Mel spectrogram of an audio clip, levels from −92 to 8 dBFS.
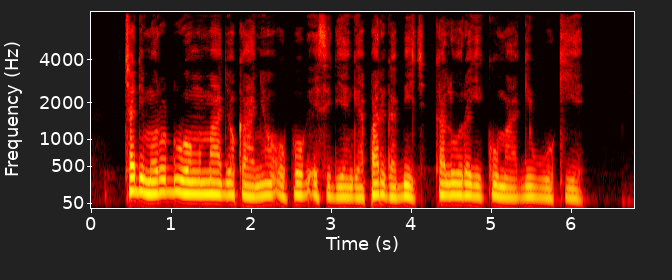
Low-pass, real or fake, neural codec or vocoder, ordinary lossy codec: none; real; none; none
